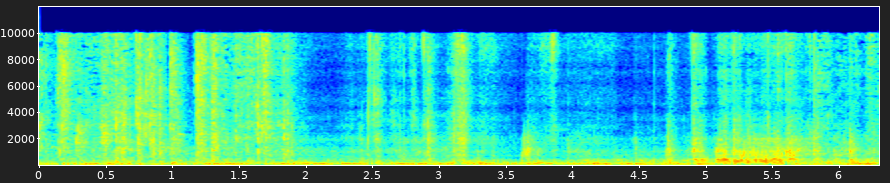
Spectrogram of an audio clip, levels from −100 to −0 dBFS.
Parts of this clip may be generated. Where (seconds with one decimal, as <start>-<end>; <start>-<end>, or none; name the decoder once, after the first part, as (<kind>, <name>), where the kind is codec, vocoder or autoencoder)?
2.0-5.8 (codec, SNAC)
